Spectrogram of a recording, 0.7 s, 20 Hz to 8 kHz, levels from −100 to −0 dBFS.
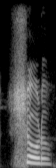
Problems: background sounds at intervals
